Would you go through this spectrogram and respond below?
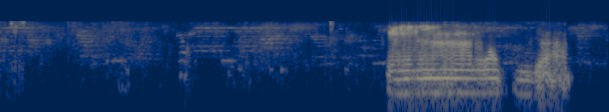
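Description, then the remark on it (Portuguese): A phone rings with an incoming WhatsApp call tone, a loud, bright melodic burst after several seconds of softer murmuring, then a shorter second ring that cuts off. “Tá lá no WhatsApp. Está aqui. Foi uma ligação.”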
